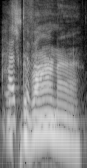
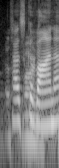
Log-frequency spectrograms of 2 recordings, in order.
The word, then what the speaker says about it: Husqvarna: Husqvarna. Husqvarna.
